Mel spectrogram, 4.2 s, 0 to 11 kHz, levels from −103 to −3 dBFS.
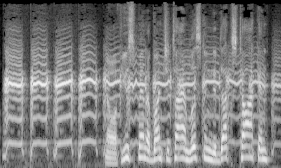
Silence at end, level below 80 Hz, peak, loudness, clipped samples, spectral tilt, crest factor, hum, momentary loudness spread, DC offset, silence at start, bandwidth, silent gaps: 0 s; -58 dBFS; 0 dBFS; -12 LUFS; under 0.1%; -4 dB/octave; 14 dB; none; 4 LU; under 0.1%; 0.05 s; 11 kHz; none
